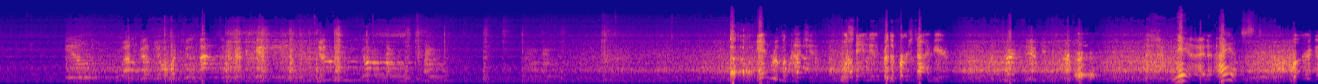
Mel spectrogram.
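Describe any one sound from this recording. A stadium crowd murmurs and cheers through a TV loudspeaker.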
